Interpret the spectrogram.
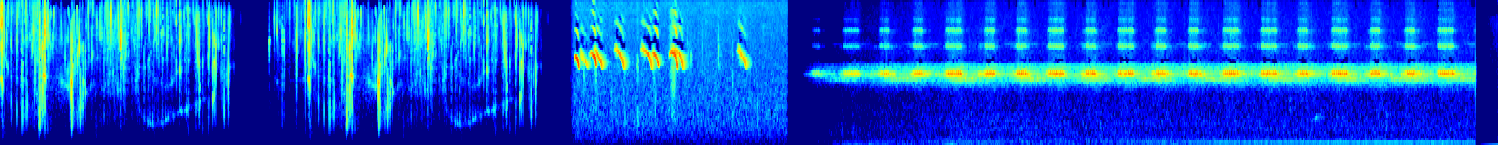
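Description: Faint crackling clicks for the first seven seconds or so, then a few quick high chirps that fall in pitch. From about ten seconds in, an insect's chirping: a high pulsed call about twice a second over a low hum.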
